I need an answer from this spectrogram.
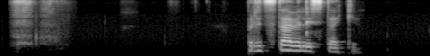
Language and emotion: Russian, neutral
